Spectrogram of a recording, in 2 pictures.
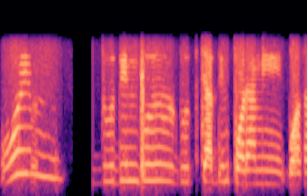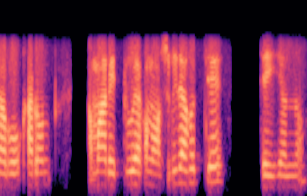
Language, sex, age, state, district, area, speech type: Bengali, female, 45-60, West Bengal, Hooghly, rural, conversation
